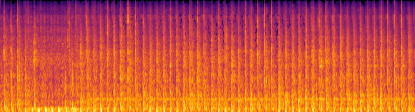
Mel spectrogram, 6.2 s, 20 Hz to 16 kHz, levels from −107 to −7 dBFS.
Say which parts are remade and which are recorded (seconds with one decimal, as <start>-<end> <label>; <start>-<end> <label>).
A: 0.0-6.2 recorded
